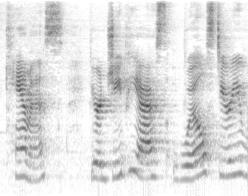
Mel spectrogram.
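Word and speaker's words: Camas: city just to the east of vancouver it's camus your gps will steer you wrong i still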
